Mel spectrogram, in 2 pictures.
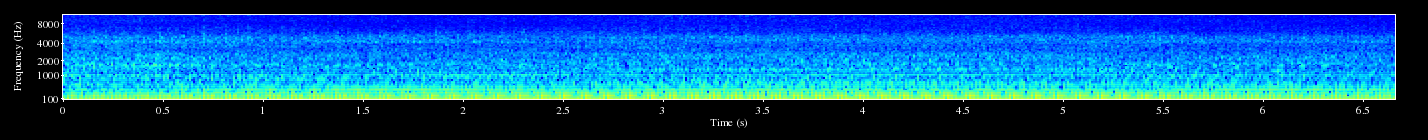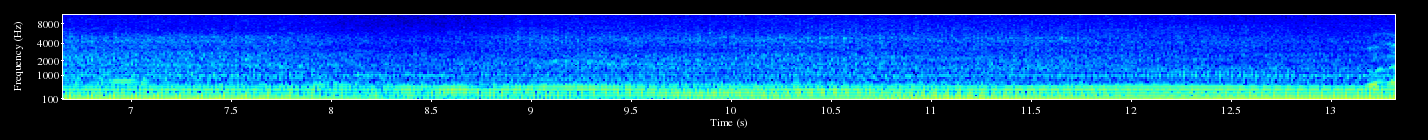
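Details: Turbocharged Lexus IS300 with VVTi 2JZ-GE engine, first start after four years of building: steady low idle with an even pulse about three per second and a slight dip midway, settling smoothly; normal idle, though leaks were later found.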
